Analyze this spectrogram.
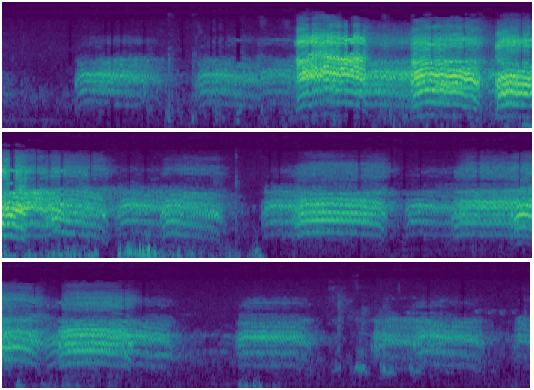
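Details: A massive outcry of crows in a cemetery on a sunny day with blue sky, recorded by trail cam as birds rush in after two crows fought; loud, raspy caws overlap densely, several birds calling at once, with short pauses between bursts.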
